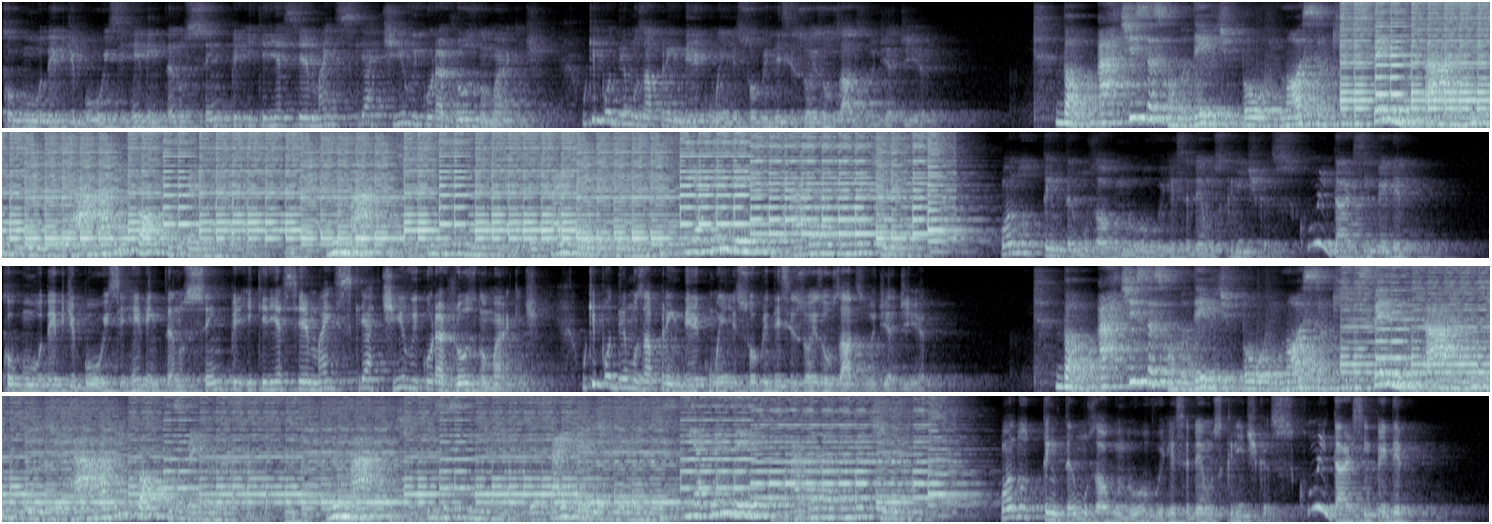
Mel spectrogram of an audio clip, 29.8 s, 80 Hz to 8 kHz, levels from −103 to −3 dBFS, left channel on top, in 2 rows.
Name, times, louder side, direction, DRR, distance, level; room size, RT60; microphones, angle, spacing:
voice 1, 0.0-9.2 17.7-18.0 24.9-28.9, right 3 dB, 90° right, 8 dB, 0.8 m, -36 dB
voice 2, 10.3-17.4 18.1-23.9, equal, 15° left, -5 dB, 1.4 m, -29 dB
sound 1, 13.4-24.4, left 5 dB, 65° left, 0.7 m, -25 dB
7.6 x 5.6 x 6.7 m, 1.4 s
head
